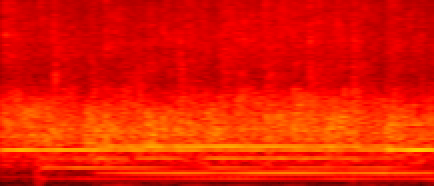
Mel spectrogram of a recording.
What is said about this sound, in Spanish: Y la iglesia dice, si usted ha recibido la enseñanza, dar un aplauso al Señor. Dile gracias, Señor.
